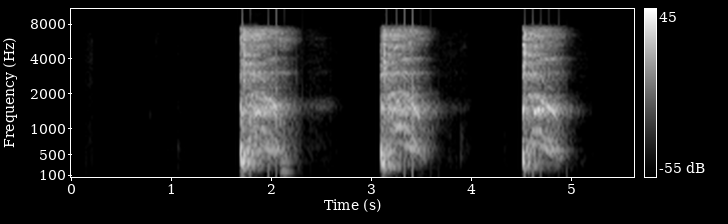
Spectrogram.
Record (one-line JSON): {"three_cough_length": "5.6 s", "three_cough_amplitude": 31219, "three_cough_signal_mean_std_ratio": 0.39, "survey_phase": "beta (2021-08-13 to 2022-03-07)", "age": "65+", "gender": "Female", "wearing_mask": "No", "symptom_none": true, "smoker_status": "Ex-smoker", "respiratory_condition_asthma": false, "respiratory_condition_other": false, "recruitment_source": "REACT", "submission_delay": "1 day", "covid_test_result": "Negative", "covid_test_method": "RT-qPCR"}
